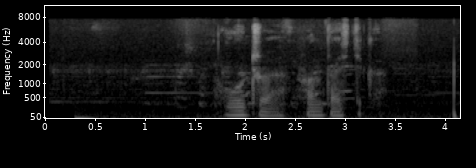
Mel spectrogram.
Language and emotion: Russian, neutral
